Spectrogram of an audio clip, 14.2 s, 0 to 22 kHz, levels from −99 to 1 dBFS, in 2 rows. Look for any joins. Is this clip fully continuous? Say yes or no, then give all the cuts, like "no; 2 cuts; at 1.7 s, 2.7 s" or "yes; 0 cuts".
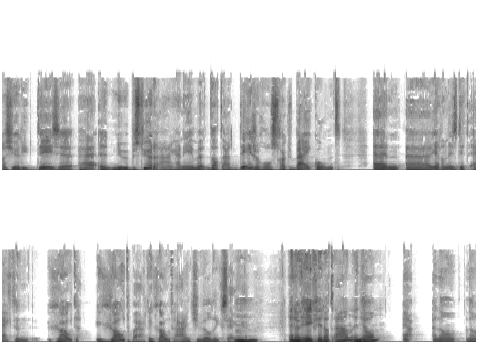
yes; 0 cuts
